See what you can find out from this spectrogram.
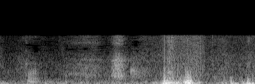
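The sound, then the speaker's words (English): Someone gasps and wheezes after choking on water, with a few strained, ragged breaths that grow louder and heavier toward the end, unaccompanied by talk. “Inhale the air, swallow the water. Keep that straight and you'll live a long life. Yeah. Just keep breathing. There. Don't choke.”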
